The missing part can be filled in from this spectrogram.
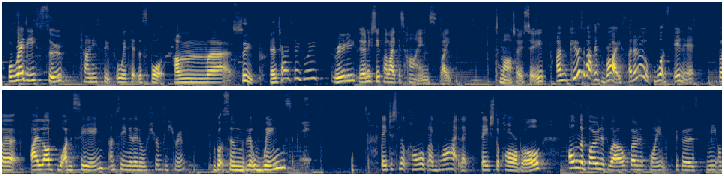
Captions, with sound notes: Already soup, Chinese soup always hits the spot. - Soup, is it Chinese takeaway? - Really? - The only soup I like is Heinz, like, tomato soup. - I'm curious about this rice. I don't know what's in it, but I love what I'm seeing. I'm seeing a little shrimpy shrimp. We've got some little wings. - (gags) They just look horrible, like what? Like, they just look horrible. - On the bone as well, bonus points, because meat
